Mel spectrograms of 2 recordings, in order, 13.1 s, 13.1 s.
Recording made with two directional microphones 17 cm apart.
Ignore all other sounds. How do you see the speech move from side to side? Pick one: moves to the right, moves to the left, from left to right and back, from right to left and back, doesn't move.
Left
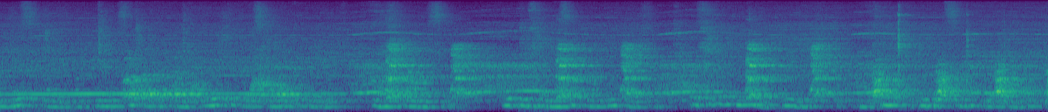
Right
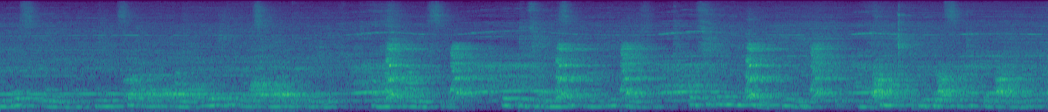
doesn't move.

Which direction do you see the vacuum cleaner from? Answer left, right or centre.
right.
